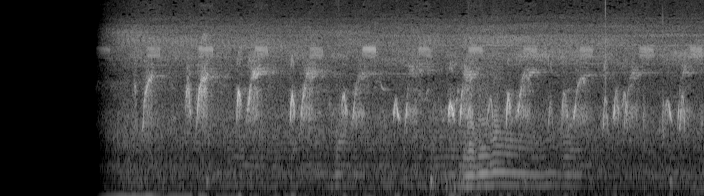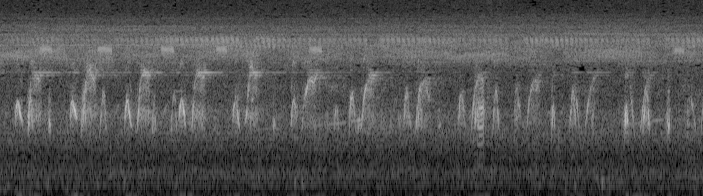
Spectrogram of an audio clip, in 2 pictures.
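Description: A recorded wild bird call starting about a second in: a rapid run of short, sharp downward-sweeping notes, several a second, over a steady high-pitched pulsing background. A brief lower-pitched call joins about four seconds in.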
